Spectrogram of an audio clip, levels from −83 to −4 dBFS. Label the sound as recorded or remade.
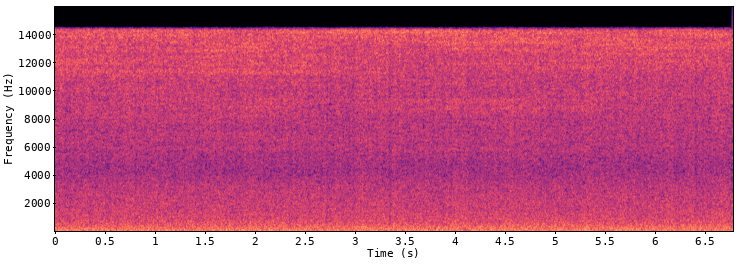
recorded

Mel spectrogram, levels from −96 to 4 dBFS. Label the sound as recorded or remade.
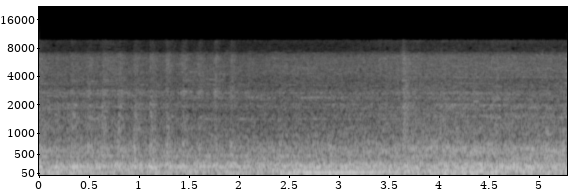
recorded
